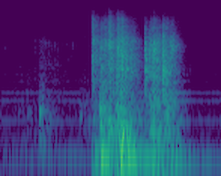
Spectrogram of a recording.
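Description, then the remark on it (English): A dropped drink cup hits the floor with a soft knock, then a loud thudding clatter and rustle that lasts about a second before fading out. No one speaks. “I dropped my damn drink.”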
